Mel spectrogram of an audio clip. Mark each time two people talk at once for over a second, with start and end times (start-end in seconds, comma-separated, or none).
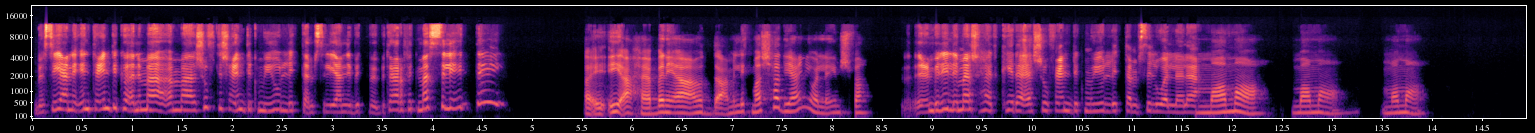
none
